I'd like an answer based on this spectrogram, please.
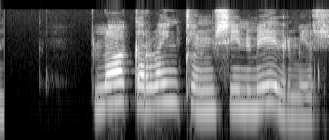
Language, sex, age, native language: Icelandic, female, 8, Icelandic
